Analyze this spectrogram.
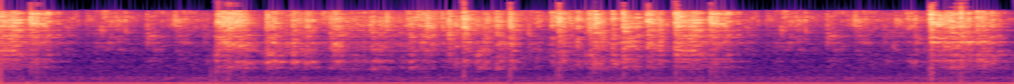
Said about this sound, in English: Okay, sounds like we had a lot of dishes tonight.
